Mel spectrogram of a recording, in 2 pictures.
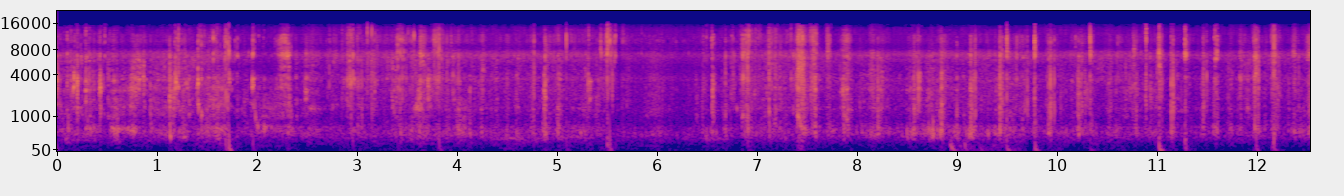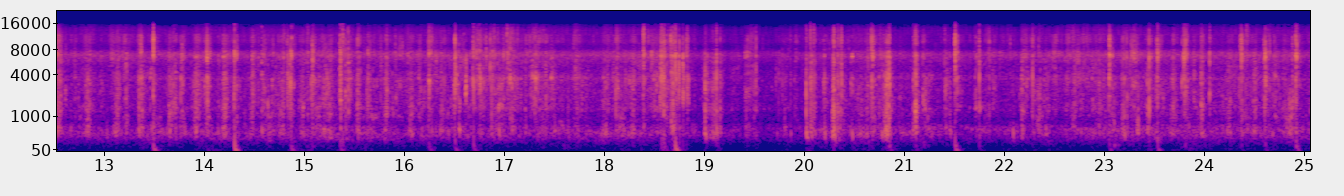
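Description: Close-miked eating sounds: chewing fried fish and rice eaten by hand, a dense, continuous run of crackly, wet mouth clicks and smacks.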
